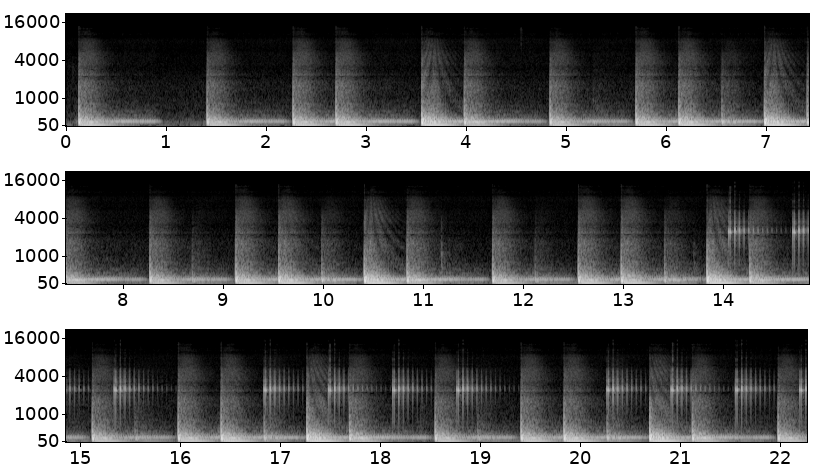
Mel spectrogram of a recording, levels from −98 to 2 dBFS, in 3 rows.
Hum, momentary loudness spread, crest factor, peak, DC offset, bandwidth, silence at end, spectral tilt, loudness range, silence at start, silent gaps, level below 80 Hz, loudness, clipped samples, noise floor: none; 16 LU; 22 dB; -2 dBFS; under 0.1%; 5.6 kHz; 0 s; -9.5 dB/octave; 2 LU; 0.1 s; none; -28 dBFS; -24 LUFS; under 0.1%; -54 dBFS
